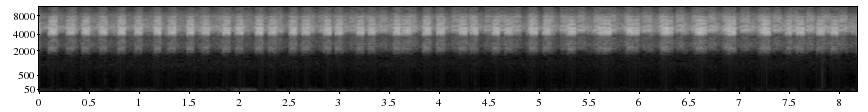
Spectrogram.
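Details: Cicadas in a Greek pine forest during midsummer, a shrill, metallic continuous buzz beating in fairly even pulses around three per second, no other animals or noise.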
